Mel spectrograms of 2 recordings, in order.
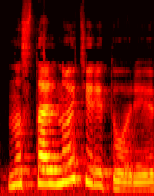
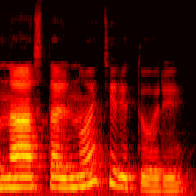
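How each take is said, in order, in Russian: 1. Гласный после 'на' проглатывается. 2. Гласный после 'на' чётко произносится. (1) "не глотайте, не пропускайте одну из двух или трех рядом стоящих гласных" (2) "вместо"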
